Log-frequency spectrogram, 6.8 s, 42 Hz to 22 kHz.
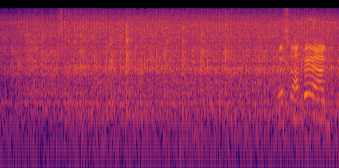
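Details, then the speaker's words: Mercedes 300D with the 617 diesel engine during its dual-tank vegetable-oil conversion, running on diesel fuel right after priming with the hand pump: a steady, fairly quick injector clatter over an even idle with no knock or misfire. A normal diesel idle. "That's your typical sound of a 617 engine running on diesel fuel. You can hear the clatter of the injector nailing at Yes."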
